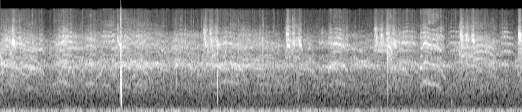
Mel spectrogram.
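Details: Black-headed gull at the nest with two chicks: rough, repeated squawks from the surrounding colony, a sharp click near the start, all over a low continuous rumble.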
